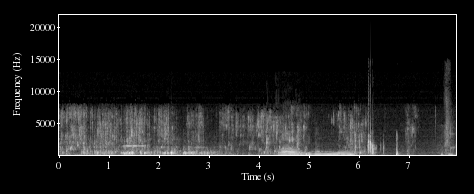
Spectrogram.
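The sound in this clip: A looping toilet flush plays from a soundboard, a loud, rushing swirl of water that gurgles and drains away, with a voice briefly speaking over it.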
